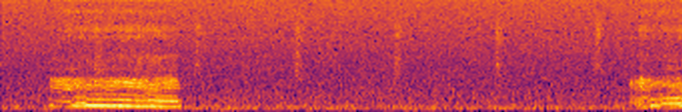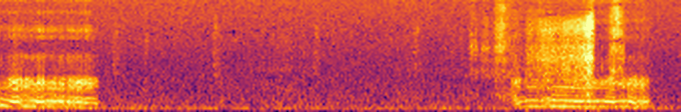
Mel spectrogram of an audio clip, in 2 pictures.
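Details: Sleeping puppy snoring beside its owner on a bed or couch: three drawn-out, buzzing snores about four to five seconds apart, roughly eleven a minute, in a quiet room.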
